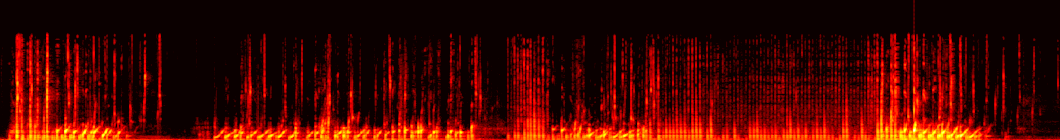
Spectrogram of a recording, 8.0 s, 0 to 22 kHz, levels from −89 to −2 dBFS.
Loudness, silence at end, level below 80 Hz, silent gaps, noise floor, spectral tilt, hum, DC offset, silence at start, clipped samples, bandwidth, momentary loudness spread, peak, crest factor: -27 LUFS; 0.55 s; -48 dBFS; none; -57 dBFS; -3.5 dB/octave; none; under 0.1%; 0.05 s; under 0.1%; 17 kHz; 22 LU; 0 dBFS; 30 dB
